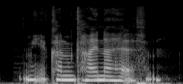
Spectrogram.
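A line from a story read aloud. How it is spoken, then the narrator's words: Quiet murmur. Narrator (German): murmelte leise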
